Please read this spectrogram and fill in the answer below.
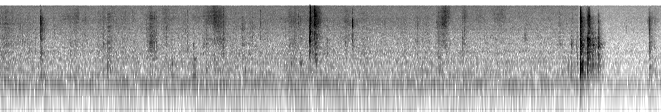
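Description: Zorax full-face motorcycle helmet being worked down onto a head: scattered rubbing, scraping and light knocks of the shell and padding against hands and head, with a sharper cluster of knocks near the end, over a steady low hum.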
